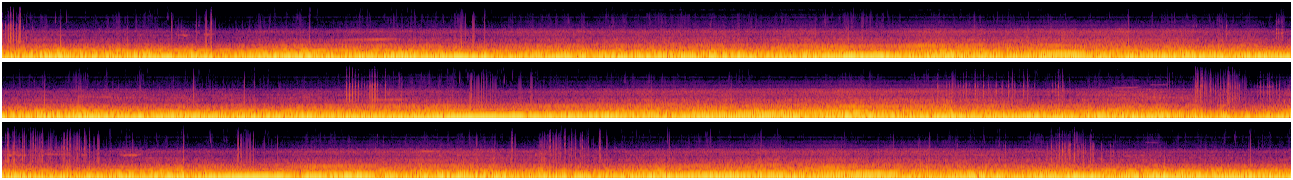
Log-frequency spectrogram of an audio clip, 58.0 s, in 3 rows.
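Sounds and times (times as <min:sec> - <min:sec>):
road rumble: 0:00.0 - 0:58.0.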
